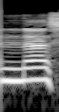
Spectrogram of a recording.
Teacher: نون مشددة حكمها الغنة بمقدار حركتين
